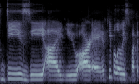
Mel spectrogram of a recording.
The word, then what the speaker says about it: Dziura: It's Polish, Dziura. That's not how you pronounce it in Poland, but that's how we pronounce it.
